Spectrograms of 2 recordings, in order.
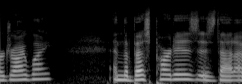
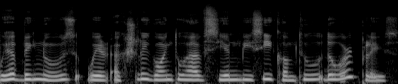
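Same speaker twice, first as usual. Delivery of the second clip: put-on Russian accent. Imitating the boss announcing news at work: imitating boss's Russian accent. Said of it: "he's, like, Russian, so he talks like this".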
